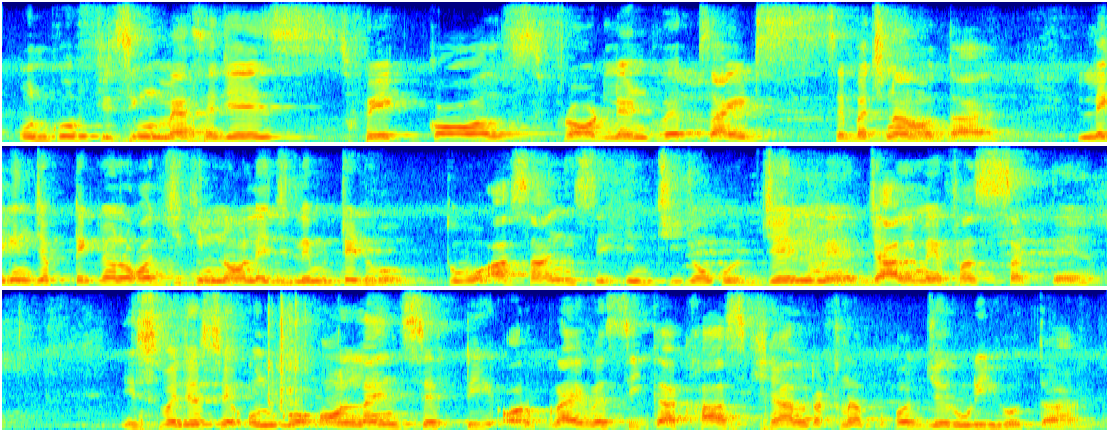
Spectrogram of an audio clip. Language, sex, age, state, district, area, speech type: Urdu, male, 18-30, Bihar, Darbhanga, rural, spontaneous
